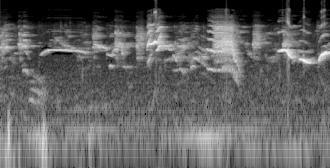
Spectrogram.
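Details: Oriental magpie-robin learning to sing ngeplong: a long level whistle, scattered chirps, a harsh rasping burst and a final clear down-slurred whistle, with a low background hum.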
